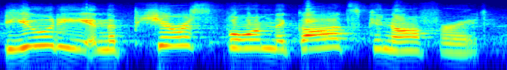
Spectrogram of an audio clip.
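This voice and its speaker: A woman's voice: sits high, expressive, brisk, dull audio, a little hiss or hum. A woman playing an earnest, romantic young sweetheart in a 1950s audio drama, speaking in a polite, dreamy, poetic way. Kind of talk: vintage-set audio drama acting.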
